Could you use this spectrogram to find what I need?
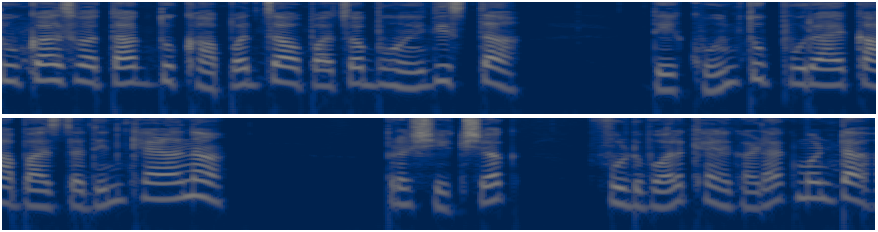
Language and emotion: Goan Konkani, fearful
